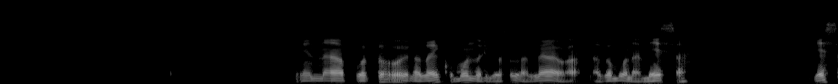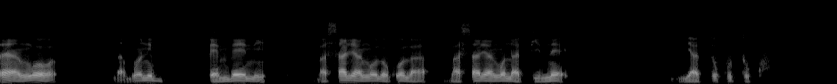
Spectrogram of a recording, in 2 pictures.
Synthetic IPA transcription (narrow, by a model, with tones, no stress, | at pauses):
ɛ˨na˨fo˨to˦o̰˦jo˨na˨za˨li˦ko˨mɔ˦na˨li˨bo˨so˦ja˨ŋɡa˦wa̰˨na˨zo˦mɔ˦na˨mɛ˦sa̰˦ | mɛ˦sa˦ja˨ŋɡo˦ | na̰˨mɔ˦ni˦ | pɛ˨mbɛ˦ni˦ | ba˨sa˦li˦ja˨ŋɡo˦lo˨ko˦la˨ | ba˨sa˦li˦ja˨ŋɡo˦na˨pi˨nɛ˦ | ja̰˨tu˦ku˦tu˦ku̥˨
